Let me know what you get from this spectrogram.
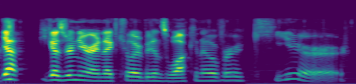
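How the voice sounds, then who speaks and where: A man narrating as game master, improvising informally in halting descriptions full of filler 'like'. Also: fairly high pitch, gravelly, sharp tone, dull audio. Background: background music.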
